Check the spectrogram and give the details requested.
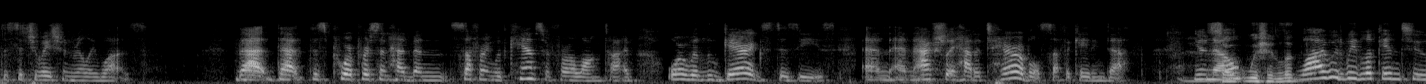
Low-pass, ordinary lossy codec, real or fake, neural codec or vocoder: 7.2 kHz; AAC, 32 kbps; real; none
